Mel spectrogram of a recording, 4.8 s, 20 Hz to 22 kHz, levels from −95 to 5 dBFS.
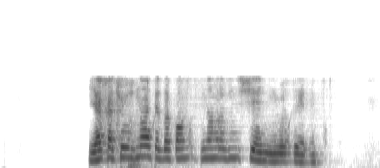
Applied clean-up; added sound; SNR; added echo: neural mask model DeepFilterNet 3.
